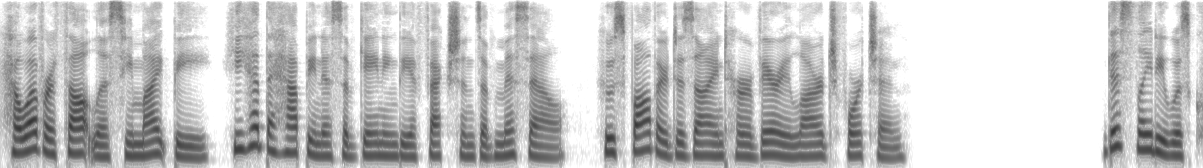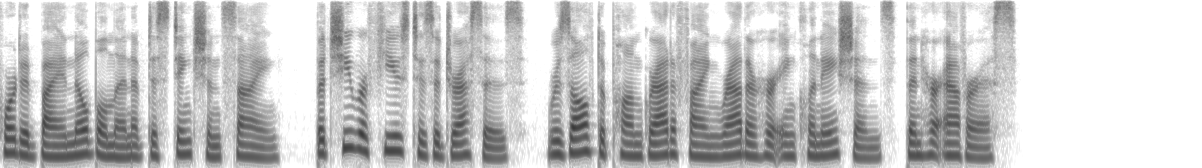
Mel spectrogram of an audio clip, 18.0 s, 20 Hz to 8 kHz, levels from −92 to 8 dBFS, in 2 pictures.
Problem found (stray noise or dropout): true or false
false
